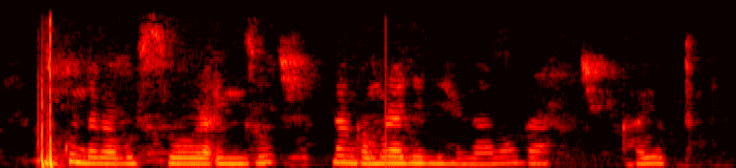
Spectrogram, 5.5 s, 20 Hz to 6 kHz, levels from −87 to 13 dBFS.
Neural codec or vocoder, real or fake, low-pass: none; real; 5.4 kHz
